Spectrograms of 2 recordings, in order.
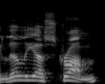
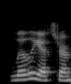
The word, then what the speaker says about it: Lilyestrom: kind of the tricky lilia strum i think you said right yeah how do you spell that for the people the website part of it oh yeah great um l-i-l-y e-s-t-r-o-m okay and we love it because lilia strom has the word yes in it oh okay that's wonderful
